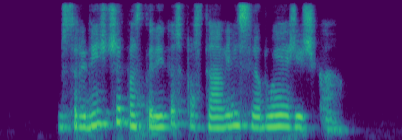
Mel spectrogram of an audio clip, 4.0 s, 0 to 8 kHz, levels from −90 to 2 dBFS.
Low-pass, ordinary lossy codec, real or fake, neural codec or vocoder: 7.2 kHz; none; fake; codec, 44.1 kHz, 2.6 kbps, DAC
